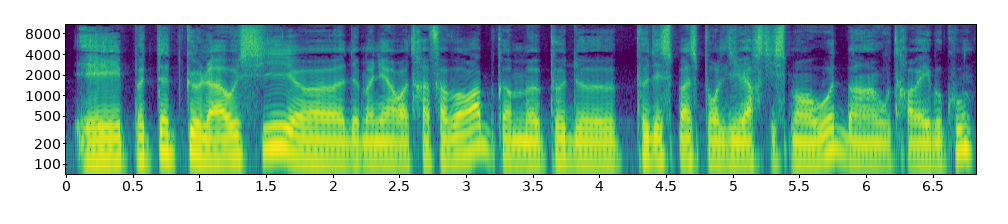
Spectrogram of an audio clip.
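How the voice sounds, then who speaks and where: Appearing as an interview guest, a middle-aged Alsatian business executive recounts his story conversationally, with many fillers and false starts. He speaks at normal speed in a fairly low voice with a darkish tone.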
